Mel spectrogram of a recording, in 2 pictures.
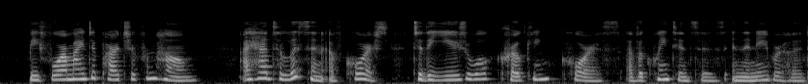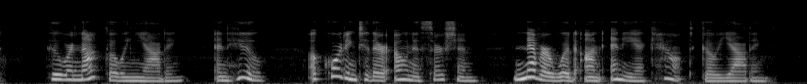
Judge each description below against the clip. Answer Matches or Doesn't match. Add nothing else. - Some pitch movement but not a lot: Doesn't match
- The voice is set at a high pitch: Matches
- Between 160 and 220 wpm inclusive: Doesn't match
